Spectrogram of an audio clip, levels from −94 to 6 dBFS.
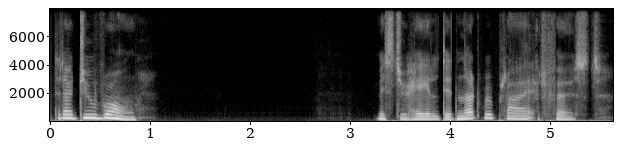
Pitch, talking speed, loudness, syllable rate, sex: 195 Hz, 115 wpm, -16 LUFS, 3.7 syllables/s, female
